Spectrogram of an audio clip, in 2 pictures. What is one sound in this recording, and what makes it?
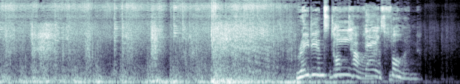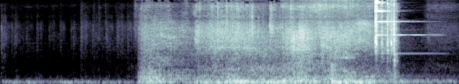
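Weapons clash and strike in a fantasy battle game.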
